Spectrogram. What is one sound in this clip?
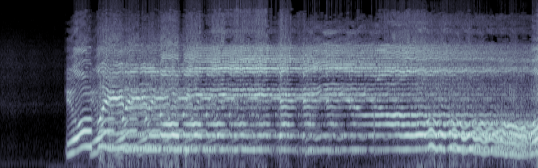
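A man chants loudly through a microphone and loudspeakers, with a melodic voice.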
